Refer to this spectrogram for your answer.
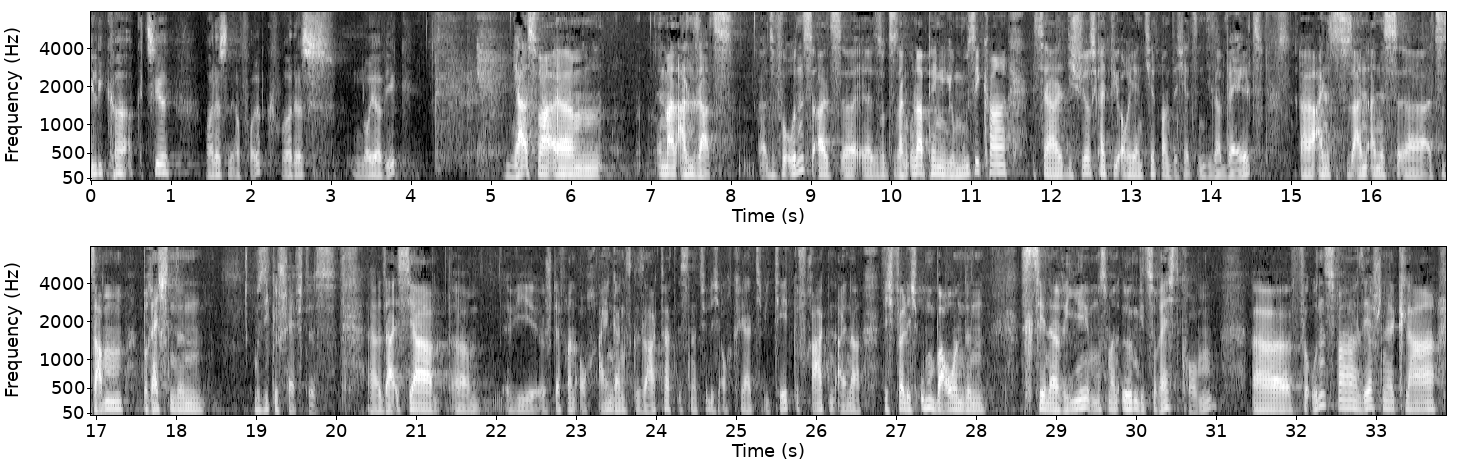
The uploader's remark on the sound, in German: Live aus dem Schloss Gottesaue der Hochschule für Musik Karlsruhe. Live aus dem Schloss Gottesaue in Karlsruhe. Livemusik mit iPod, Sony PSP und Nintendo DS.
